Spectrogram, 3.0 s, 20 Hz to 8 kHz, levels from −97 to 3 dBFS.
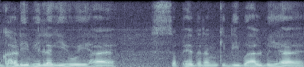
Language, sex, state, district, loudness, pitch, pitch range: Hindi, male, Madhya Pradesh, Katni, -16 LUFS, 135 Hz, 125-135 Hz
